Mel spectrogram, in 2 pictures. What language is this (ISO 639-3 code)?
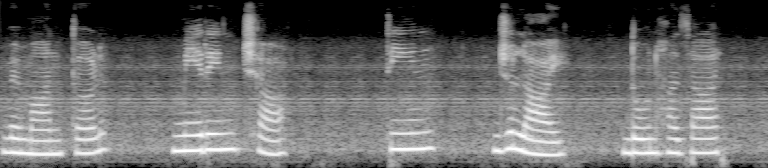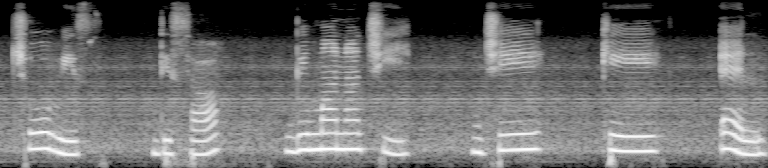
kok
